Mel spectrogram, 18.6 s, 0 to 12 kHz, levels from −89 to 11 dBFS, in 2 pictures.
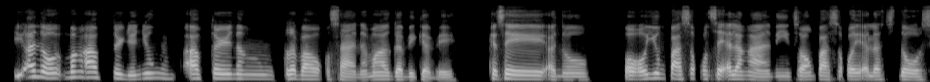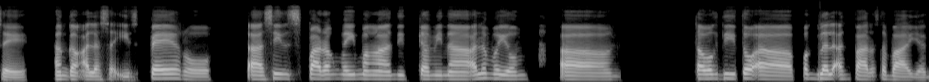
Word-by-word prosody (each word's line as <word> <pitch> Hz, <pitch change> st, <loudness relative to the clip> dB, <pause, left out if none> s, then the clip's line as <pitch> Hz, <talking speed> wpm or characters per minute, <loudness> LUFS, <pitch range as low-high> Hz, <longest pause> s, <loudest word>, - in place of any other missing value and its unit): Eh, 290 Hz, 0 st, 0 dB
ano 220 Hz, -5 st, +4 dB
mga 215 Hz, +1 st, +2 dB
after 185 Hz, -2 st, -3 dB
yun, 150 Hz, -1 st, -3 dB
yung 195 Hz, +3 st, -3 dB, 0.2 s
after 175 Hz, 0 st, +2 dB
ng 165 Hz, -2 st, -5 dB
trabaho 155 Hz, -4 st, +2 dB
ko -, -, -11 dB
sana 120 Hz, -2 st, -1 dB
mga 140 Hz, -1 st, +2 dB
gabi-gabi. 110 Hz, -3 st, -3 dB, 0.3 s
Kasi 155 Hz, -3 st, +3 dB
ano, 130 Hz, -1 st, -2 dB, 0.4 s
oo, 150 Hz, -1 st, +4 dB
yung 190 Hz, -1 st, -2 dB
pasok 165 Hz, +3 st, +1 dB
ko 165 Hz, -, -4 dB
si 155 Hz, -, +1 dB
alanganin. 135 Hz, -4 st, -1 dB
So, 140 Hz, -, +1 dB
ang 135 Hz, -, -20 dB
pasok 140 Hz, -2 st, +1 dB
ko'y 135 Hz, -, +3 dB
12 125 Hz, -4 st, -1 dB, 0.3 s
hanggang 145 Hz, -1 st, +1 dB
6:00. 130 Hz, -2 st, -2 dB
Pero, 175 Hz, -8 st, +2 dB, 0.4 s
ah, 150 Hz, -1 st, +4 dB
since 170 Hz, +2 st, -4 dB
parang 170 Hz, -1 st, +2 dB
may 165 Hz, -1 st, -1 dB
mga 160 Hz, -2 st, 0 dB
need 155 Hz, -1 st, -7 dB
kami 155 Hz, -1 st, 0 dB
na 145 Hz, -1 st, +2 dB
alam 185 Hz, +4 st, 0 dB
mo 175 Hz, -, -4 dB
yum, 155 Hz, -2 st, -2 dB, 0.3 s
um, 135 Hz, -2 st, +3 dB, 0.8 s
tawag 170 Hz, 0 st, +2 dB
dito, 180 Hz, +2 st, +1 dB
ah, 145 Hz, -4 st, +3 dB
paglalaan 170 Hz, -3 st, 0 dB
para 140 Hz, 0 st, 0 dB
na 160 Hz, -, -3 dB
bayan 120 Hz, -6 st, -1 dB
150 Hz, 155 wpm, -22 LUFS, 135-170 Hz, 0.8 s, ano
